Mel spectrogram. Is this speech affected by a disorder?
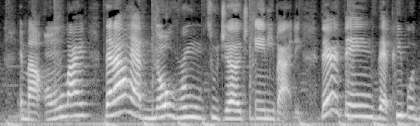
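No.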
